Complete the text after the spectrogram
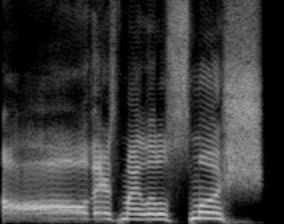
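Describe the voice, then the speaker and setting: A man's voice: very high voice, flat delivery, slow pace, vocal fry, a bit bright, no room sound, clean studio sound, pitched above the performer's own voice, exaggerated voice. A man voicing a weary, pushy but doting grandmother in her sixties in a script reading. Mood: gushing. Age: 60s.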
